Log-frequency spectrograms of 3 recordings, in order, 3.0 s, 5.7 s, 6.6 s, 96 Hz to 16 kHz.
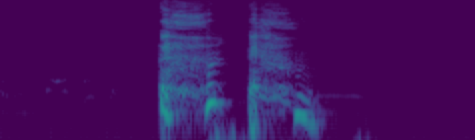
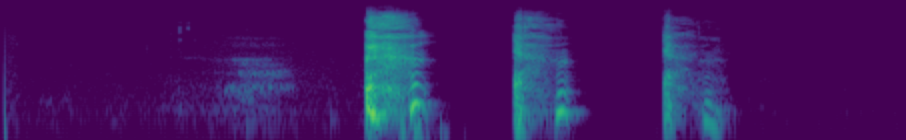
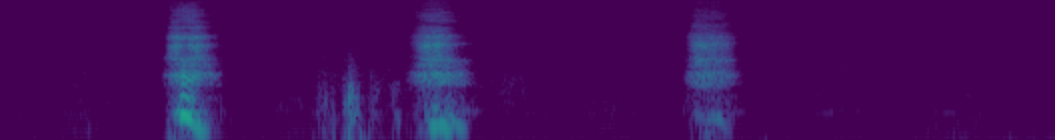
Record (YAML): cough_length: 3.0 s
cough_amplitude: 1533
cough_signal_mean_std_ratio: 0.39
three_cough_length: 5.7 s
three_cough_amplitude: 24676
three_cough_signal_mean_std_ratio: 0.22
exhalation_length: 6.6 s
exhalation_amplitude: 2136
exhalation_signal_mean_std_ratio: 0.27
survey_phase: alpha (2021-03-01 to 2021-08-12)
age: 65+
gender: Female
wearing_mask: 'No'
symptom_none: true
smoker_status: Ex-smoker
respiratory_condition_asthma: true
respiratory_condition_other: false
recruitment_source: REACT
submission_delay: 2 days
covid_test_result: Negative
covid_test_method: RT-qPCR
